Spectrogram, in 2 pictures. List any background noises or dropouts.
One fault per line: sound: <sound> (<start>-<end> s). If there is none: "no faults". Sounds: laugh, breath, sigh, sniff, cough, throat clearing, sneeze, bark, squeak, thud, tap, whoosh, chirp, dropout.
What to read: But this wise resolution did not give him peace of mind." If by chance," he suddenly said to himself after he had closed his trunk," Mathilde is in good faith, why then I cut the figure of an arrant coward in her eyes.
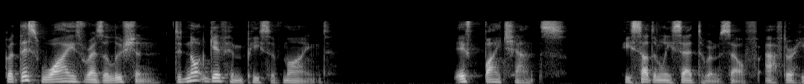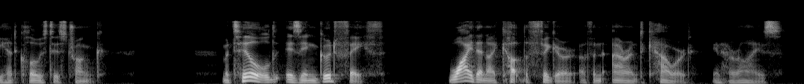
no faults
